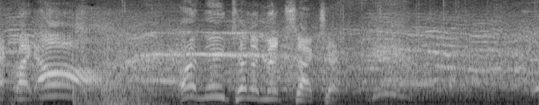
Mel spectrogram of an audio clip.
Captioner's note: spectators cheering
